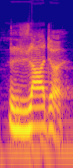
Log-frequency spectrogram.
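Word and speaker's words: ladder: iron, चाबी, की, सीढ़ी, लाडर, लाडर, इसमें आर थोड़ा हल्का सा प्रोनाउंस किया जाता है, आर की आवाज़ बिल्कुल मध्यम सी होती है, लाडर, लाडर, माचिस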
